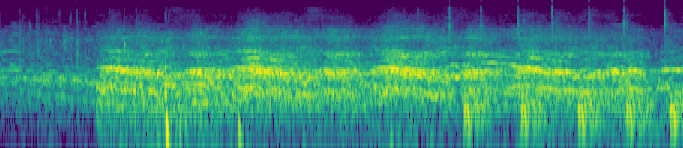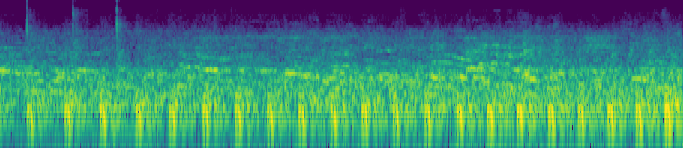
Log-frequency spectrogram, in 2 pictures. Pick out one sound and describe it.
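A football crowd chants in a rhythm from across an open stadium.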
